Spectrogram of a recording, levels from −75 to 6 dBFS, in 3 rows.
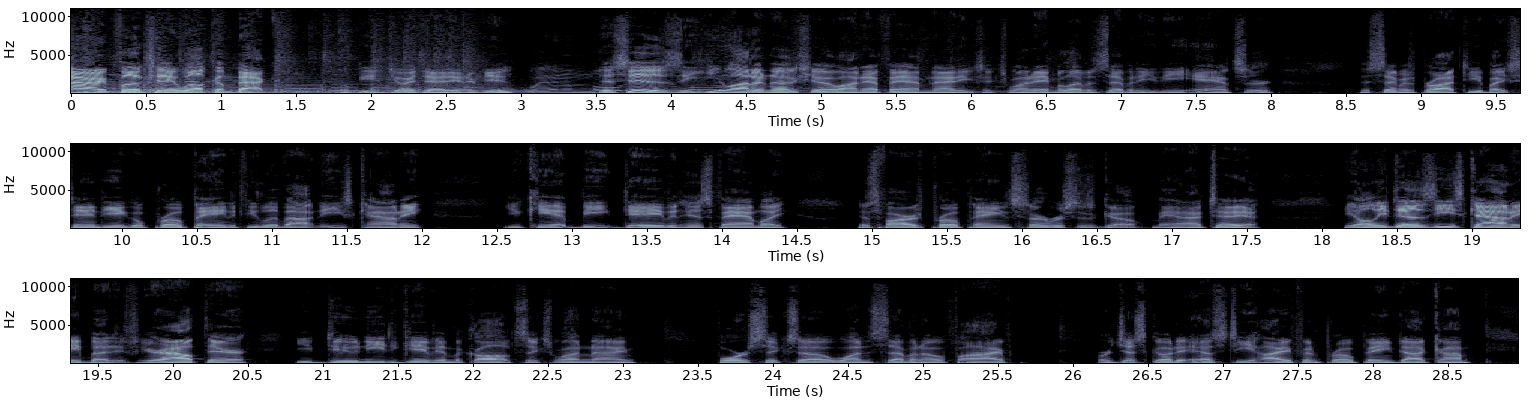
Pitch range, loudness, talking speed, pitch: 95-115 Hz, -24 LUFS, 175 wpm, 100 Hz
